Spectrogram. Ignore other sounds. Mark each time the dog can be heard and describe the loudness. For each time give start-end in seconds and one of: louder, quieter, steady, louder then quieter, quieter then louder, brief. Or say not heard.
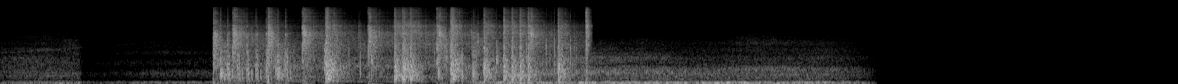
not heard.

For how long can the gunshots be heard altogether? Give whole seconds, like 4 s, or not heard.
4 s.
